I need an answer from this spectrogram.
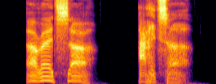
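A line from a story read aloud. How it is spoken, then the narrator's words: Growled. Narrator (French): grogne-t-il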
